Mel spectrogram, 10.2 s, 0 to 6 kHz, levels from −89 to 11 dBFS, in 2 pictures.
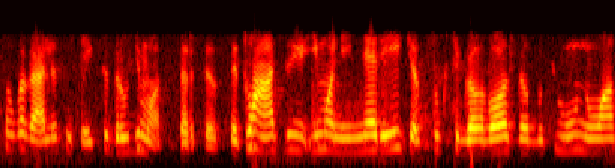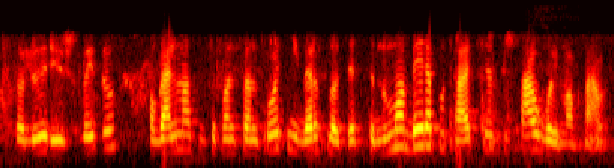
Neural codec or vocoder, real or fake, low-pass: none; real; 5.4 kHz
